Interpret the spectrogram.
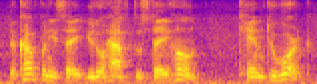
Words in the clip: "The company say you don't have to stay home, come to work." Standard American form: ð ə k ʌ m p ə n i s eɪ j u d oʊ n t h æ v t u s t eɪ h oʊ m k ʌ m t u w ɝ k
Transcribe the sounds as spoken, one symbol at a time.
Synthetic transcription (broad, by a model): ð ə k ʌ m p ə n i s eɪ j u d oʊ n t h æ f t u s t eɪ h oʊ m k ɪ m t u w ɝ k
